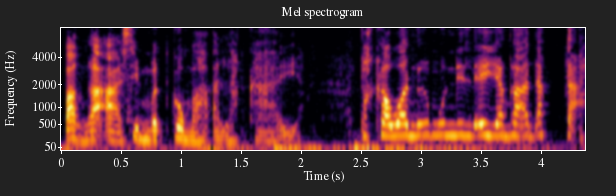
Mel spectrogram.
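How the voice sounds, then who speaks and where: A woman's voice: mid-range voice, animated, normal speed, fairly bright tone. A woman playing a protective, forgiving middle-aged mother in an audio drama, earnest and emphatic, with an Ilocano Filipino accent. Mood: pleading. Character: Leia's protective, forgiving older mother, pleading and firm. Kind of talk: amateur audio drama acting.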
